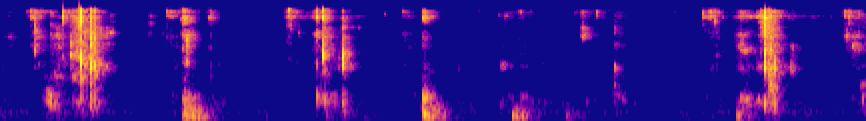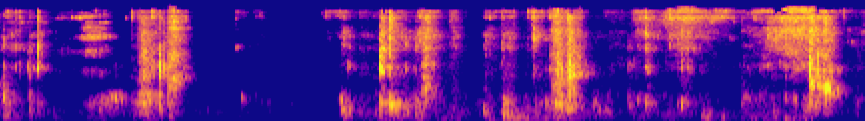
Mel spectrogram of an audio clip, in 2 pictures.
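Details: Black and yellow male Labrador Retrievers Tico and Remi chewing raw duck necks and homemade duck neck jerky at mealtime; separate crisp bone crunches and wet bites, sparse at first, then denser near the end.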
